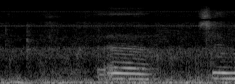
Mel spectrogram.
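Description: A young boy speaks softly and close by.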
